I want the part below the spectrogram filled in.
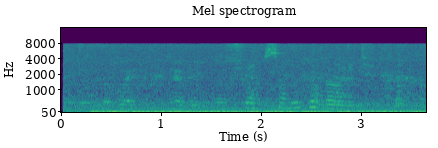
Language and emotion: Russian, neutral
